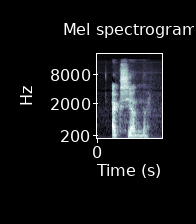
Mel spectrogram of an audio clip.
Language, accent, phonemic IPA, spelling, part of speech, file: French, Canada, /ak.sjɔn/, actionnes, verb, LL-Q150 (fra)-actionnes.wav
- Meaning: second-person singular present indicative/subjunctive of actionner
